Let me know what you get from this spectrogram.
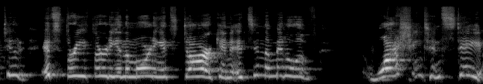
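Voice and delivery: high-pitched, mildly freaked-out complaint; freaked-out protest. Retold or imitated. Woman balking at a dark field before dawn, mock freaked-out protest. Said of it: "I'm kind of freaked out by this".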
